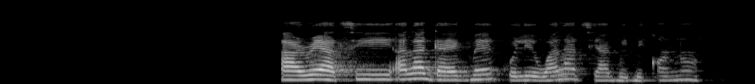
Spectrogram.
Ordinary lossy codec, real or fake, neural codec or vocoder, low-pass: none; real; none; none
